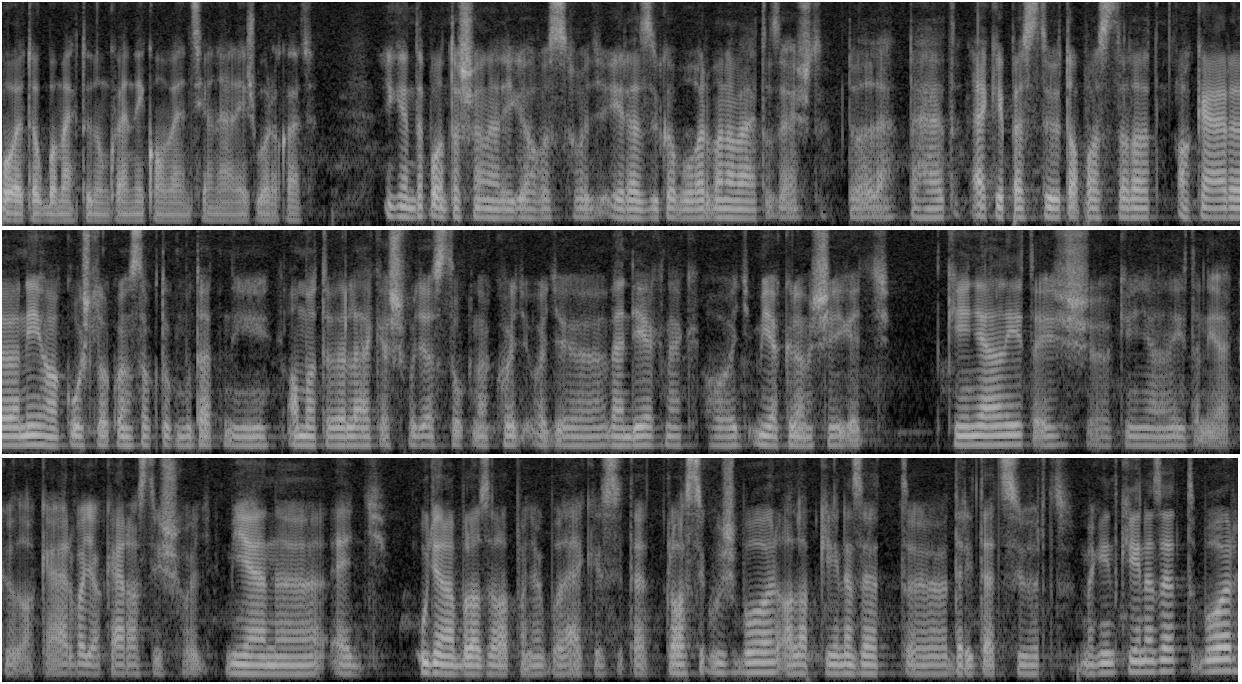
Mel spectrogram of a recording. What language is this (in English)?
Hungarian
